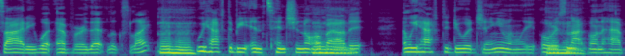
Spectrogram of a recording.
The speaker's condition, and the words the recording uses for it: None; typical speech.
